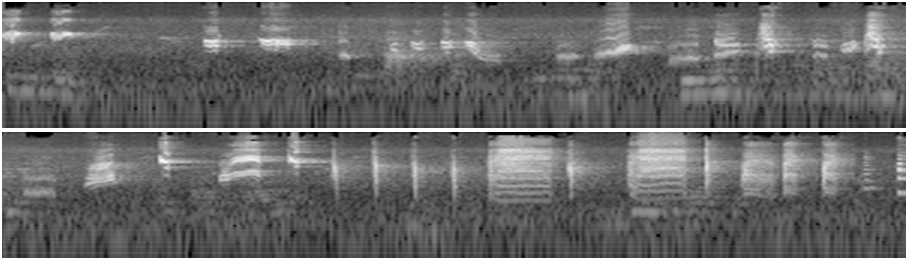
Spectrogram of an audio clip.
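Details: Long-tailed shrike in full song, used as a lure to make other shrikes sing, recorded in a crowded residential area: a rapid, varied jumble of chattering, whistled and harsh notes with sharp clicks and buzzy bursts.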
